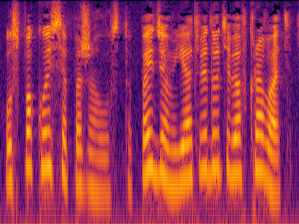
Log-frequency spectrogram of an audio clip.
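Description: A worried young woman, anxious and soothing, speaking in a raised voice, as a reader acts her out. The sound is bright and dry, close to the mic. It belongs to a storybook reading. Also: on the high side, expressive, fast talker, dry recording.

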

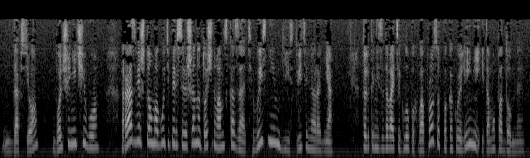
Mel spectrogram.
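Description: A woman's voice: medium pitch, animated, fairly quick, husky. A woman voicing a blunt young male telepath in an audiobook, curt and grumbling, on slightly muffled audio. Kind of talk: audiobook character reading.

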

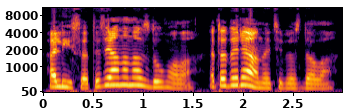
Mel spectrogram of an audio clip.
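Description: A woman's voice: mid-range voice, animated, fast talker, clean tone, no room sound, natural voice. A woman reading as a sensible, kind young lady of the court, earnest and direct. The recording is dry and close.

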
